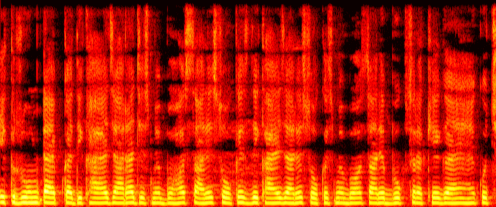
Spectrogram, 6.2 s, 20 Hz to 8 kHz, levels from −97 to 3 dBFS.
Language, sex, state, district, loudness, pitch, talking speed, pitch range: Hindi, female, Maharashtra, Washim, -18 LUFS, 195 Hz, 220 wpm, 190-200 Hz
